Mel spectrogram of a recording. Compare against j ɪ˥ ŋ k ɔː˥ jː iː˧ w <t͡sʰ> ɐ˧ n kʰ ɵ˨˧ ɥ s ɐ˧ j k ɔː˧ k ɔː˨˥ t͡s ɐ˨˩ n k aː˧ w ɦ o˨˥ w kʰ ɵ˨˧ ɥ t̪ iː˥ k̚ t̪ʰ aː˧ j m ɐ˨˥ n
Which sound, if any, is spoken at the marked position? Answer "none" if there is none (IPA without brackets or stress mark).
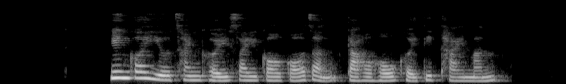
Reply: t͡sʰ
